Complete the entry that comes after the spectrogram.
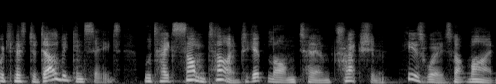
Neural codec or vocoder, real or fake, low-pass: codec, 24 kHz, 1 kbps, SNAC; fake; 7.2 kHz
